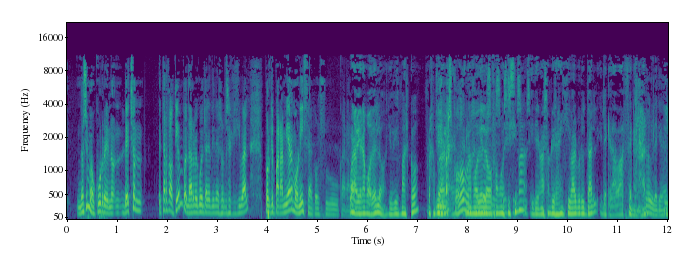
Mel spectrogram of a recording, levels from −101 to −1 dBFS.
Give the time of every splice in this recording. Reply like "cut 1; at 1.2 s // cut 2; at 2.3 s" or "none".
none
